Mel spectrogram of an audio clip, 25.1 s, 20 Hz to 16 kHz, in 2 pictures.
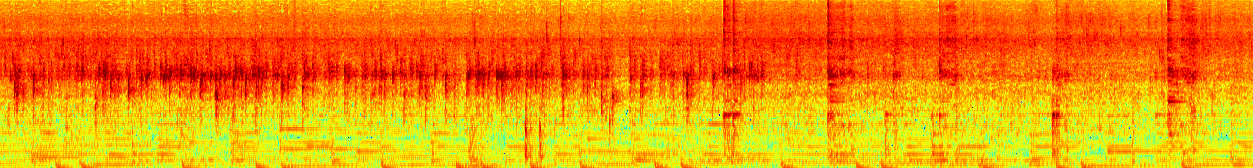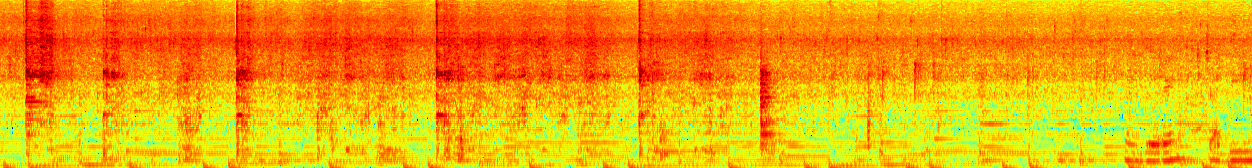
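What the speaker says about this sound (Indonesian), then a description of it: "Kita goreng bawang merah dan bawang putih, 6 siung bawang merah," Six cloves each of shallots and garlic frying in a pan for a Minang-style fried rice vermicelli, a continuous loud sizzle with clinks and scrapes of stirring throughout.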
